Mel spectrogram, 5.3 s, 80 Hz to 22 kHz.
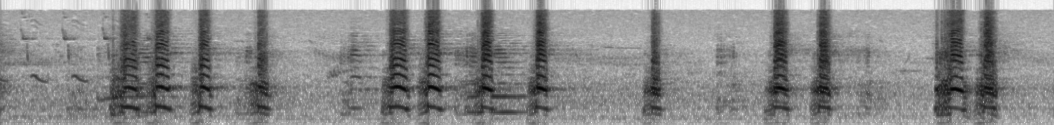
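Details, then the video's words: Nesting mother goose at Decorah calls in alarm on 27 March 2023, drawing the male to the nest. Honks come in uneven bursts of two to four, separated by short silences. "Mother Goose sounds the alarm"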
